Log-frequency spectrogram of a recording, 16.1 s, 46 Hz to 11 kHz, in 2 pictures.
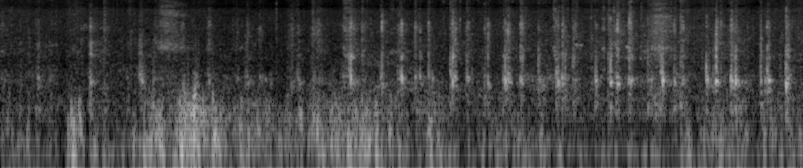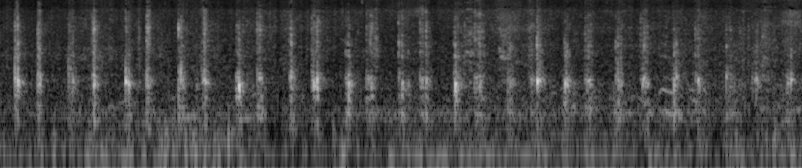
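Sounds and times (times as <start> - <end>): horse hooves clip-clopping on tarmac: 0.0 - 16.0.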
